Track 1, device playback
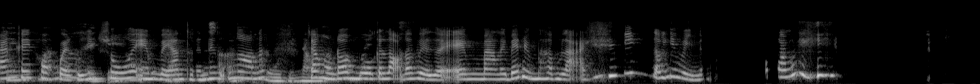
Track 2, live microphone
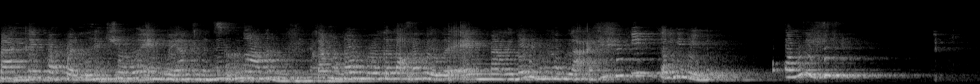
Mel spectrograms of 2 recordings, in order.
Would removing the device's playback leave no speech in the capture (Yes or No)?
Yes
